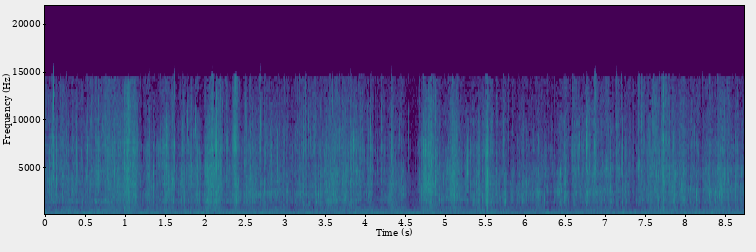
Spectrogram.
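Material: Plastic.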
